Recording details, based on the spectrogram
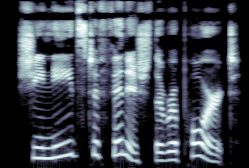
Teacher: Stress needs and report. And let the small words fall quietly.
